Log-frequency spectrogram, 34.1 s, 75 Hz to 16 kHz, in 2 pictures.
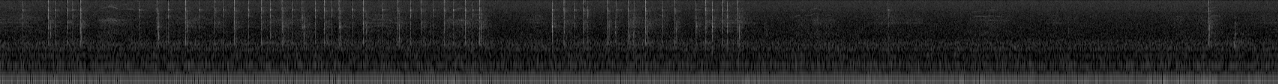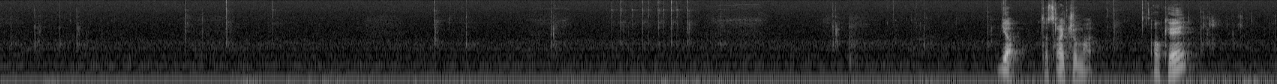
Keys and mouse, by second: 0.3 click, 0.7 click, 1.0 click, 2.0 click, 2.4 click, 2.7 click, 3.0 click, 3.3 click, 3.6 click, 3.9 click, 4.2 click, 4.4 click, 4.7 click, 5.1 click, 5.5 click, 5.8 click, 6.0 click, 6.3 click, 7.4 click, 7.7 click, 7.8 click, 8.2 click, 8.5 click, 8.8 click, 9.3 click, 9.5 click, 9.7 click, 11.9-16.1 drag, 17.2 middle click, 17.8 middle click, 19.5 click, 20.7-22.8 drag, 23.2-24.4 drag, 25.2 click, 25.5 click, 25.7 click, 25.9 click, 26.1 click, 26.7-28.1 middle drag, 29.4 middle click, 31.2 click, 32.9 shift+drag.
